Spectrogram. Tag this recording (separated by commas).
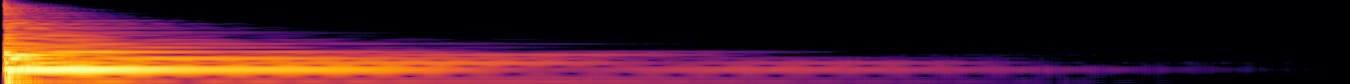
Music, Keyboard (musical), Musical instrument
